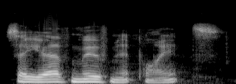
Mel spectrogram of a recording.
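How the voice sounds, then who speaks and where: A man's voice: medium pitch, fairly even intonation, slow pace, a little mellow, dry recording, highs cut off. A man chatting casually as a board game player, giving short, hesitant answers. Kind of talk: casual chat while planning a board game session.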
